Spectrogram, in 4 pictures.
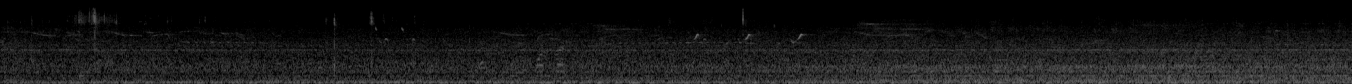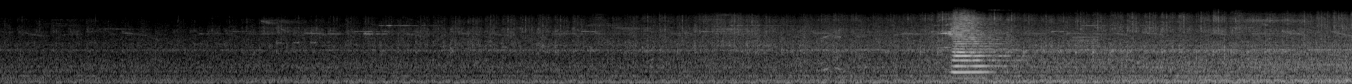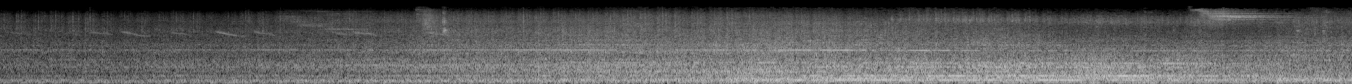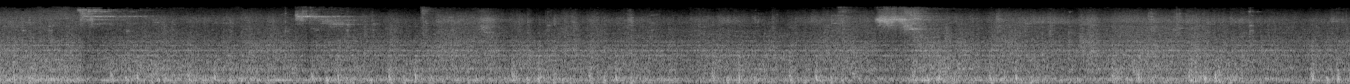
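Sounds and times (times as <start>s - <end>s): locomotive engine passing: 9.3s - 54.0s
locomotive horn blast: 22.9s - 23.9s
wheels clattering over rail joints: 39.6s - 54.0s.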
